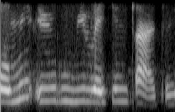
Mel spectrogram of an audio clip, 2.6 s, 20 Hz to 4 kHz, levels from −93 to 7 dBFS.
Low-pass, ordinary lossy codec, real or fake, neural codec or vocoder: 3.6 kHz; none; real; none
